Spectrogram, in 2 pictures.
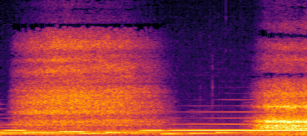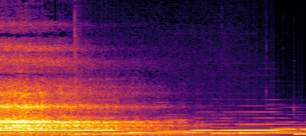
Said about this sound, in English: As you continue to relax in the cozy warm sand, let's take three more deep dragon breaths. Deep breath in and out.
